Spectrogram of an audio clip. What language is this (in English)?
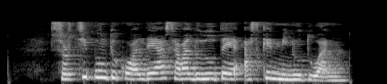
Basque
